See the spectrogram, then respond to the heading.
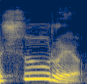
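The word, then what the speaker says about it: שור: 그니까 히브리어로는 슈르예요. 그리고 또 하나는 쭈르가 있습니다. 그래서 출애굽기에 수르의 수루와 민숙의 족장 쭈르는 발음만 비슷할뿐 전혀 다른 단어다라는 거예요.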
